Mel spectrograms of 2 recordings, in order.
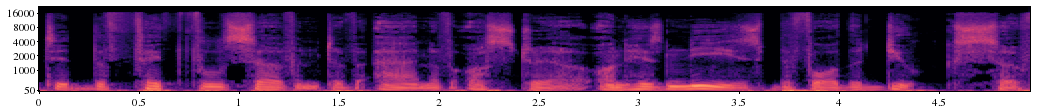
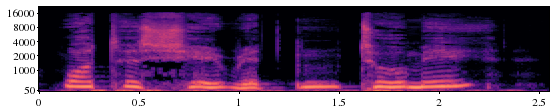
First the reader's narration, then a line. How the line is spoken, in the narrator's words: said Buckingham feebly, streaming with blood and suppressing his agony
